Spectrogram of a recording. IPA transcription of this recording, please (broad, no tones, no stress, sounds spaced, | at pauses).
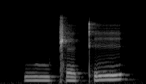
w u ǁ ɛ kʼ e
